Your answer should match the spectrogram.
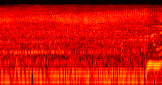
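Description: Loud electronic dance music from a live DJ set: a heavy bass line runs steadily through the gap between MC vocals.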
